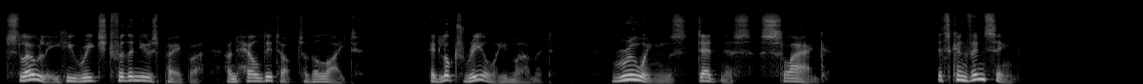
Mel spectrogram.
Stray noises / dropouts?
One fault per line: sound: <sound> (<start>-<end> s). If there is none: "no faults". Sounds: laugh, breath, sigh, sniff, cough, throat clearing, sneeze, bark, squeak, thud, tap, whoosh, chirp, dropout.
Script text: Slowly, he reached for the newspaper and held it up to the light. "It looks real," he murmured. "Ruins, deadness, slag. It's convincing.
no faults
